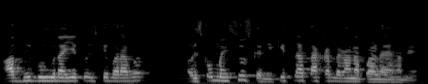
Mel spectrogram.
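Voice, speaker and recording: A man's voice: fairly high pitch, fast talker, highs cut off. Patient male music teacher. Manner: patient, explains step by step, asks listeners to hum along. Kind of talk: spoken music lesson.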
